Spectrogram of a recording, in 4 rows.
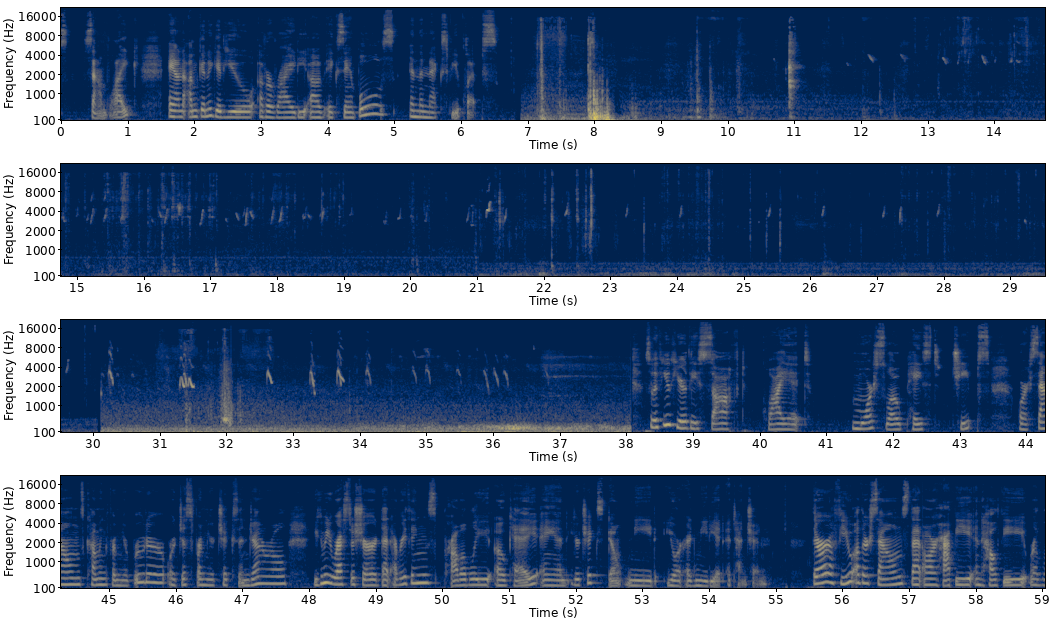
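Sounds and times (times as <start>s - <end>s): loud low thump: 7.9s - 8.8s
chicks cheeping: 11.7s - 37.5s.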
